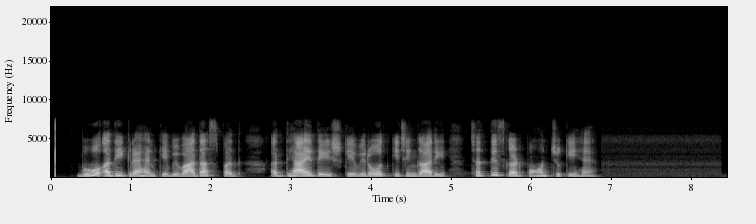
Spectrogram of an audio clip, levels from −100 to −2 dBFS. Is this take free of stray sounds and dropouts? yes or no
yes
